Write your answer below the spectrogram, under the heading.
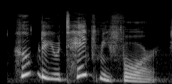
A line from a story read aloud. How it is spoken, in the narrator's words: exclaimed angrily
